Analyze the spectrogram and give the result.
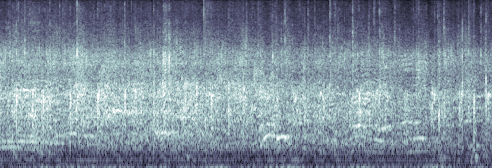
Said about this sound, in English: we'll give kindergarten a round of applause.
